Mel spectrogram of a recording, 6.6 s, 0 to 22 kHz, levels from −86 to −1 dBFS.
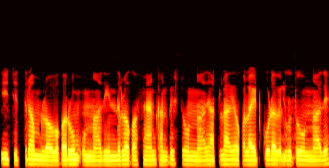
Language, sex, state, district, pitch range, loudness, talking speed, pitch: Telugu, male, Telangana, Hyderabad, 100-105 Hz, -18 LUFS, 145 wpm, 100 Hz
